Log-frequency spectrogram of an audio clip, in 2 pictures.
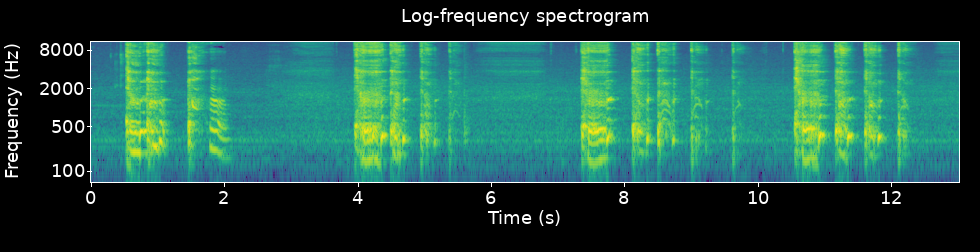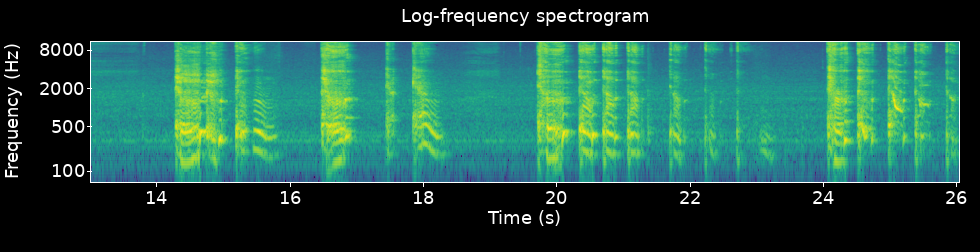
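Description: Repeated harsh, hoarse coughing bouts with a barking, throaty quality, each bout holding several quick coughs.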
